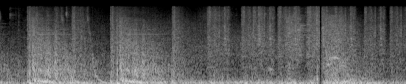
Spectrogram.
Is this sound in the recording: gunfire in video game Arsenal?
yes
